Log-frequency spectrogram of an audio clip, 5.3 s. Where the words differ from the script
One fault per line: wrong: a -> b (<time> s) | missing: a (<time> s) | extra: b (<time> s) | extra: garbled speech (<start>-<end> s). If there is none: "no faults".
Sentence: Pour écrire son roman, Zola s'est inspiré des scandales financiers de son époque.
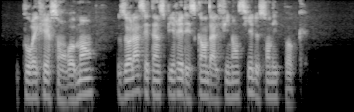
no faults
